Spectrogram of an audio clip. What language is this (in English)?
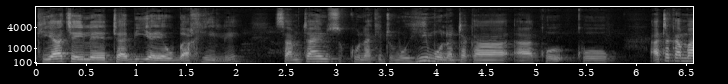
Swahili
